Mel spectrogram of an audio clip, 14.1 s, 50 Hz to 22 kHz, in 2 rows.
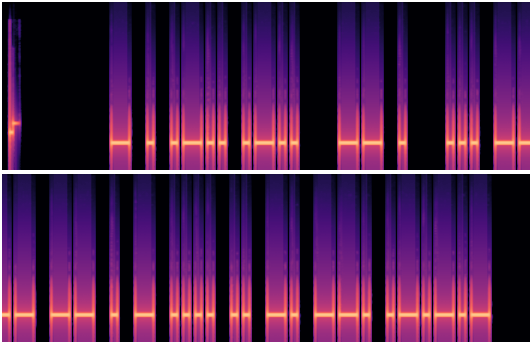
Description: Morse code, heard as a keyed tone, about 15 wpm, 700 Hz. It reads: TELL ME SOMETHING.
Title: Sentences from Top 600 Words 15wpm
